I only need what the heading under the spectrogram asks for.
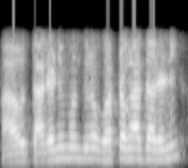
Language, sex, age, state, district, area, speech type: Odia, male, 60+, Odisha, Cuttack, urban, conversation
